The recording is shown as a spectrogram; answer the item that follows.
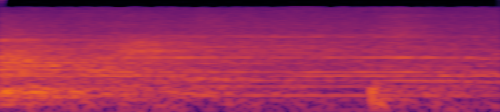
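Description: The priest's amplified "Amén" dies away in the reverberation of a large church hall. A low, steady hum of room tone follows, with a faint brief sound near the end.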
